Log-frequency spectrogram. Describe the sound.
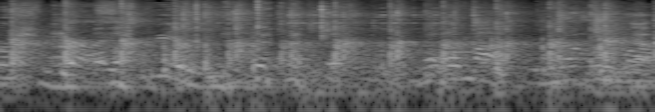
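An audience applauds steadily throughout, a dense patter of many hands clapping, with voices talking and calling out over it.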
